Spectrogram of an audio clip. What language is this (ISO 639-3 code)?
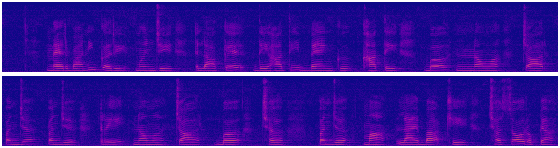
snd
